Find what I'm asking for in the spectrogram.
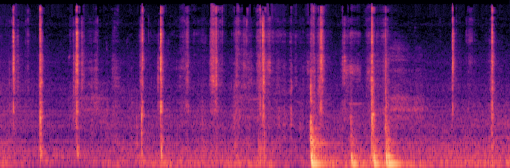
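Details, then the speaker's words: LG washing machine showing the AE flood error, flood sensor removed from the base tray: crisp, uneven clicks as the float is worked by hand; the micro switch snaps over cleanly and works properly. Water traces point to a leak higher up. "Let me just remove that for you, just unscrews like so. And I've just got a micro switch, you can hear it clicking there."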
